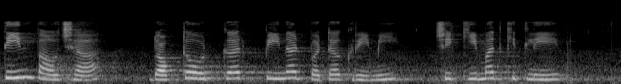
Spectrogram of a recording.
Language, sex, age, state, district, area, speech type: Goan Konkani, female, 18-30, Goa, Tiswadi, rural, read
